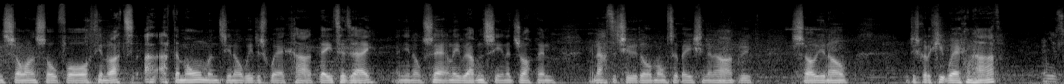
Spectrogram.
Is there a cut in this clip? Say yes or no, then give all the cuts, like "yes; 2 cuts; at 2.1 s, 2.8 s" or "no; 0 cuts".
no; 0 cuts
